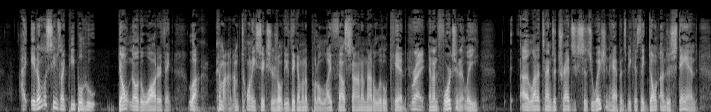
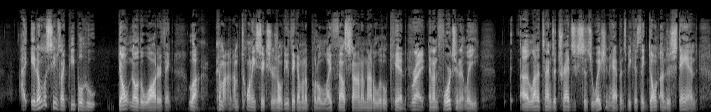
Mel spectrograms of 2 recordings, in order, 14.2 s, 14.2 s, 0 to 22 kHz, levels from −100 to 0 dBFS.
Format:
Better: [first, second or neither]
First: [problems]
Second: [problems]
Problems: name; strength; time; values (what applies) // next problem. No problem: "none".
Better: first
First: none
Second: thin; very; fading below 650 Hz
